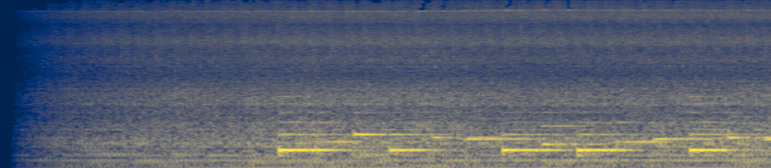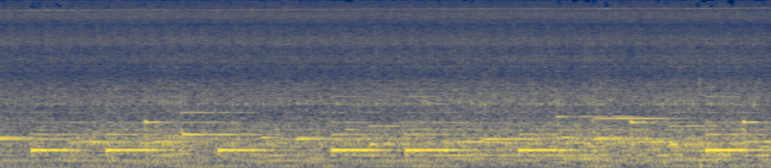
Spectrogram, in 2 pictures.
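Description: Instrumental background music fades in, and a melody of held notes enters a little over two seconds in, over a low, steady rumble.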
